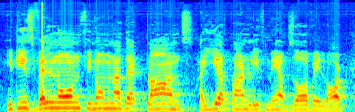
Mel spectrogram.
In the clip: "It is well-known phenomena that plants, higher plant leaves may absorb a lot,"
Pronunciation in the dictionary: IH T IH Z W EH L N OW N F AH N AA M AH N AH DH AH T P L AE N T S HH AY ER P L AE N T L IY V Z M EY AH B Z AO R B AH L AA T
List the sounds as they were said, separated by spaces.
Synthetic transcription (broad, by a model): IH T IH Z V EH L N OW N F AH N AA M AH N AH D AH T P L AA N T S HH AY ER P L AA N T L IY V M EY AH B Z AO R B AH L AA T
